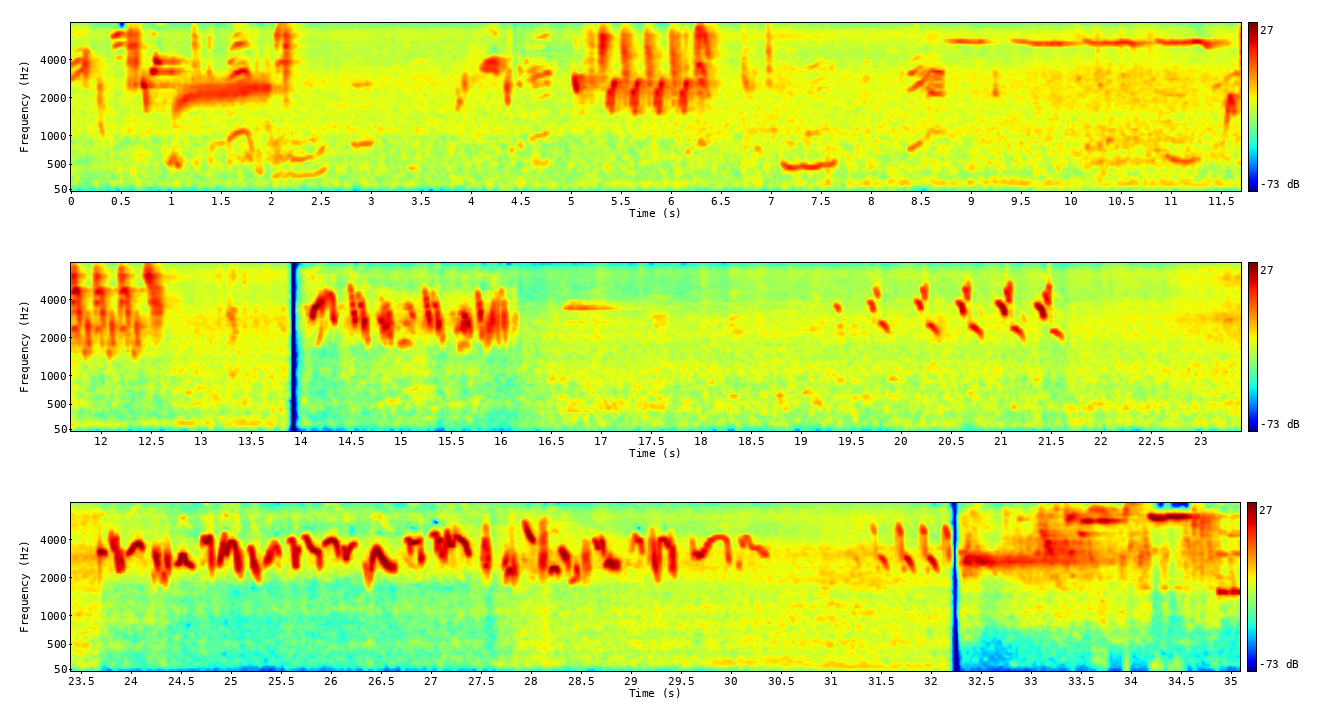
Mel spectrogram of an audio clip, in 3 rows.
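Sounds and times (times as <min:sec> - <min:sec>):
songbirds chirping and trilling: 0:00.0 - 0:17.3, 0:19.1 - 0:21.7, 0:23.0 - 0:35.0
high whistled bird tones: 0:08.4 - 0:12.6, 0:31.4 - 0:35.0.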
